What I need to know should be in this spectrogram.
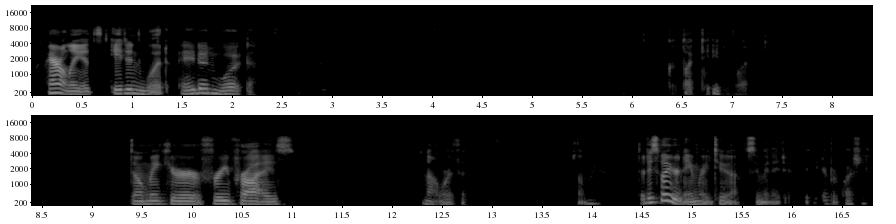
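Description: A young man talks with animation through a microphone, in bursts with pauses.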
